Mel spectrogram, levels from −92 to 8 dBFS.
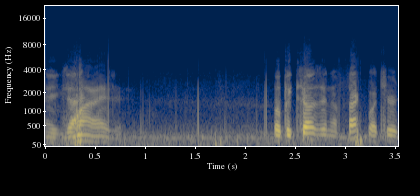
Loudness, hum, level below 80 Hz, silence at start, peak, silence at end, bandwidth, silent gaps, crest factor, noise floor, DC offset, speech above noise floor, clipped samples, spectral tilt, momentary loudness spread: -21 LUFS; none; -46 dBFS; 0 s; -2 dBFS; 0 s; 4.6 kHz; none; 20 dB; -43 dBFS; under 0.1%; 22 dB; under 0.1%; -10 dB/octave; 24 LU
